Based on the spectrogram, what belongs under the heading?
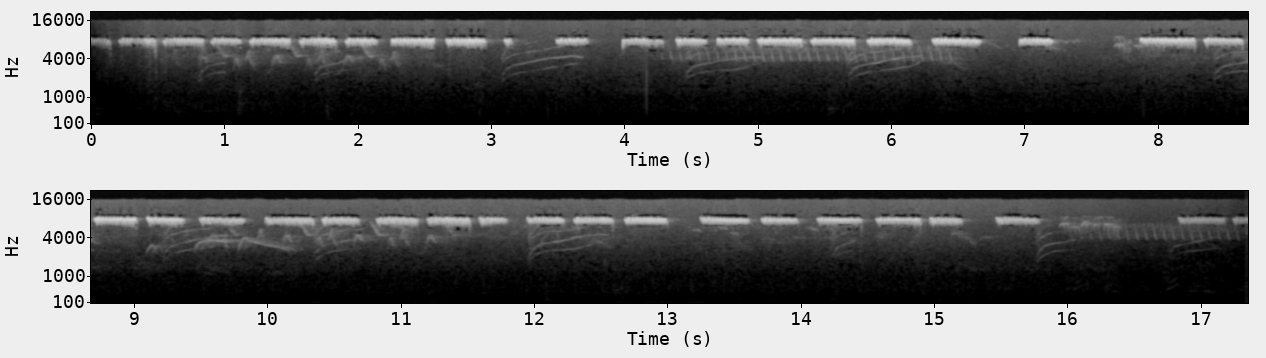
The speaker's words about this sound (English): We'll start out with the cedar waxwing. This attractive species gives a simple, high-pitched zee, zee, zee, zee, zee.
